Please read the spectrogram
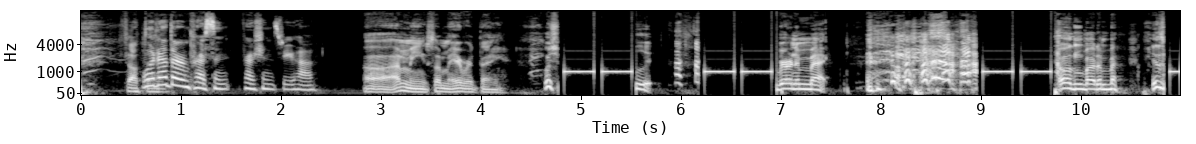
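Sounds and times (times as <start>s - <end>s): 
speech: 0.4s - 4.9s, 5.6s - 6.2s, 7.0s - 9.1s, 9.8s - 10.9s
electronic censor tone: 4.8s - 5.6s, 6.2s - 7.0s, 9.0s - 9.8s
people laughing: 7.8s - 9.0s.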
